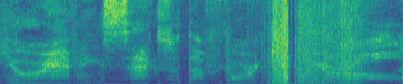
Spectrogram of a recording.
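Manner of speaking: very quiet, barely voiced whisper. Retelling own whispered reply back to him: retelling own whisper. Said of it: "To which I whispered back".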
